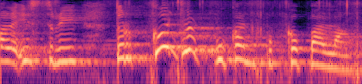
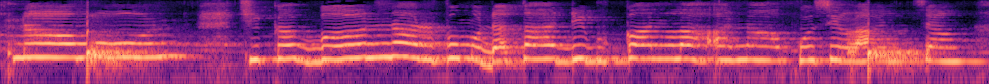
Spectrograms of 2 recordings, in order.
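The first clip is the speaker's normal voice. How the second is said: high, sung lament of a wronged mother; old mother praying in sorrow, much higher; mother's prayer; 6 semitones higher than usual. A narrator's reading. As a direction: cry out to God in grief. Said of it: "kata emak".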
